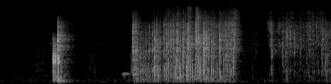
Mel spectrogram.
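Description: A brief card snap followed by a long riffle of standard-cardstock tarot cards being shuffled, then a shorter second riffle, close and crisp with no talking.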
